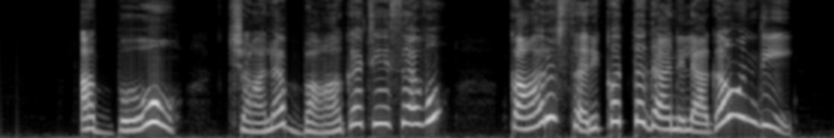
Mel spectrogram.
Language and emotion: Telugu, surprised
